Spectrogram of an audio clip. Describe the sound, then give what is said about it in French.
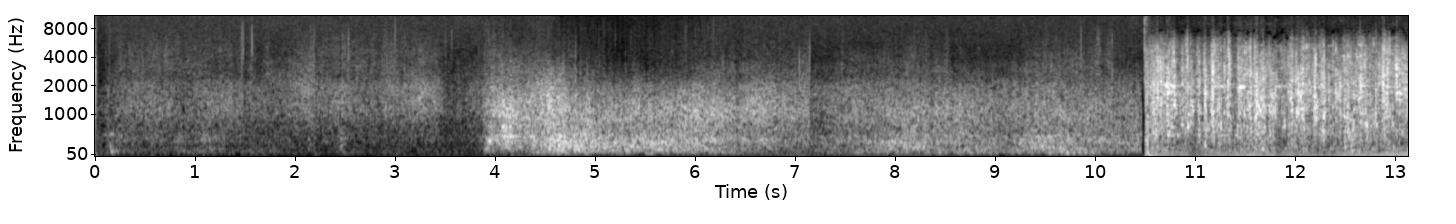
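A heavy thunderstorm with deep, rolling thunder rumbling over steady rain and wind, swelling loudly around the middle and again near the end, with no voices. “L'orage est toujours aussi fort.”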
